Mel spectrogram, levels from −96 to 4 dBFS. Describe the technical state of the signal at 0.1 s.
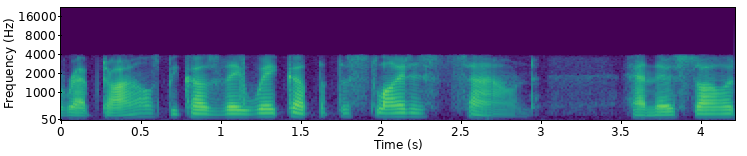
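At 0.1 s the signal is intact, with the speech carried cleanly through the G.711 telephone coding and its narrow line band of roughly 300 Hz to 3.7 kHz.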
